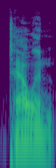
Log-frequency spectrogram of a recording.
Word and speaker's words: Talon: And just so you know, according to the depth chart, Talon rhymes with gallon.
